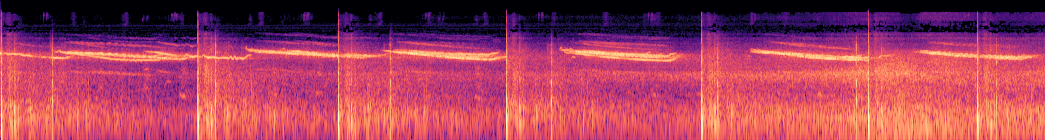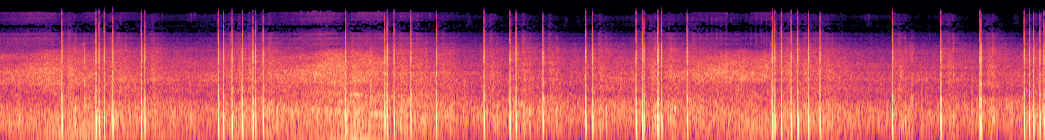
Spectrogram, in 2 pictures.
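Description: Aerial fireworks display. For about the first fifteen seconds, whistling fireworks sound one after another, about seven whistles each falling in pitch over about a second, with sharp bangs between them. From about halfway, a dense, rapid barrage of bangs and crackling takes over.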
